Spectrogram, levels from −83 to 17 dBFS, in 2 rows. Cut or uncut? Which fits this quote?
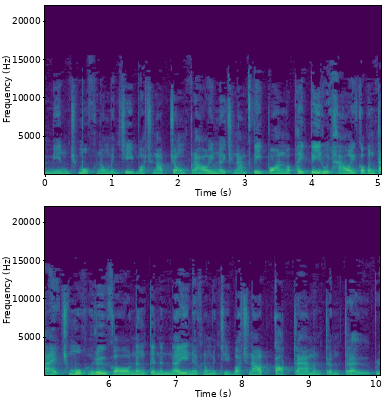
uncut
